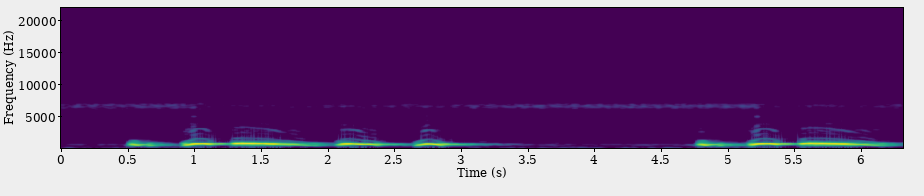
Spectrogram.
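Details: Spotted dove, a local bird, calling: a series of soft, low, slightly rolling coos, several notes in a first phrase, then a pause of about one and a half seconds before the next phrase starts; otherwise quiet.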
